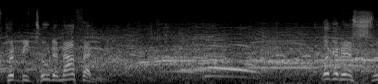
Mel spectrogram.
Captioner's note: crowd cheering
